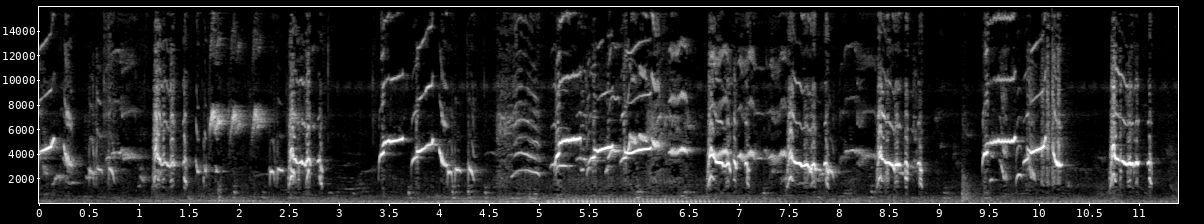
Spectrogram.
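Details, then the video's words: Song of a white-rumped shama used as a lure for shamas that will not sing; rich series of whistled notes, quick sweeps and dry rattles delivered in short energetic bursts, with a faint low hum underneath. "Suara KACER Buat EMOSI dan NGOTOT Kacer Lain | Pancingan Kacer Malas Bunyi"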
